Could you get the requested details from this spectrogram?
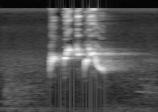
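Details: Red-whiskered bulbul master song for young birds to learn: a single quick phrase of three or four bright, rising and falling whistled notes, the last sliding downward.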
